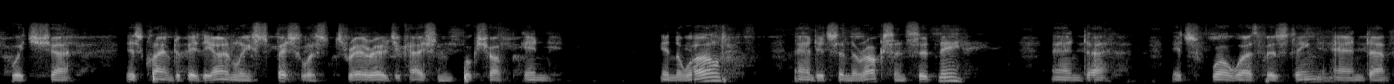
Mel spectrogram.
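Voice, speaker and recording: A man's voice: fairly low pitch, bright, forceful tone. A man introducing a speaker at a club meeting over a video call, hesitant with many fillers. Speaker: meeting host. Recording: dull lo-fi video call audio.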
